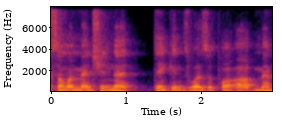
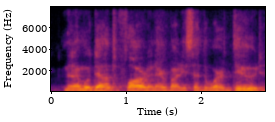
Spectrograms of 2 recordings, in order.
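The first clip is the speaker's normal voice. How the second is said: ordinary talk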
